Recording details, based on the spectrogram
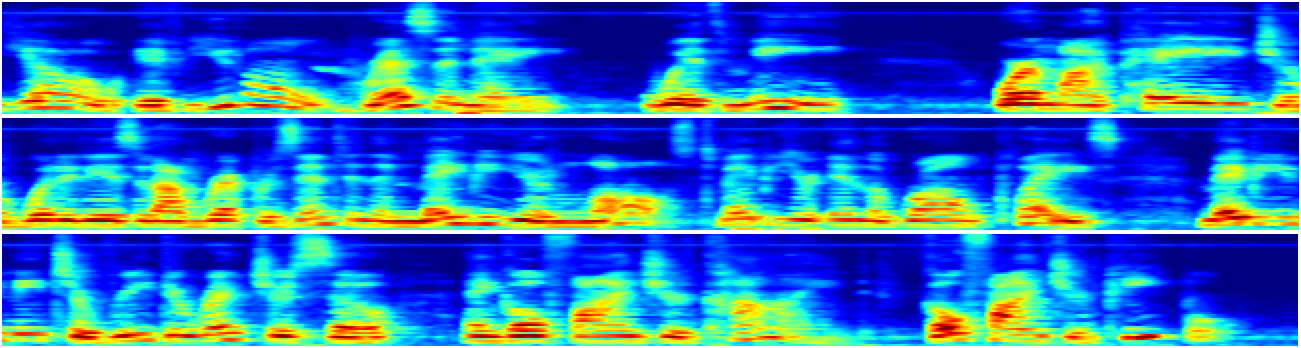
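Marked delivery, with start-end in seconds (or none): none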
